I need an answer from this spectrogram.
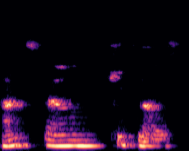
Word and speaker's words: Hans Kittlaus: Well, it's very German and the pronunciation is Hans Kittlaus.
